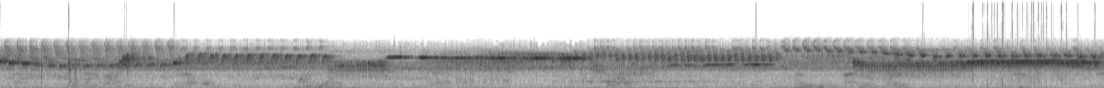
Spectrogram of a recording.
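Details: Canary singing a long, unbroken high song of rolling trills and sustained shrill tones that shift in pitch every second or two, with faint low voices in the background.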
